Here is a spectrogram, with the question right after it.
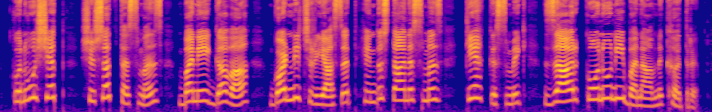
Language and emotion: Kashmiri, neutral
